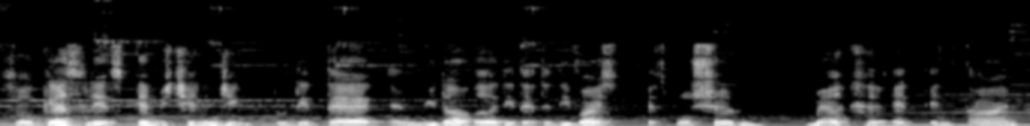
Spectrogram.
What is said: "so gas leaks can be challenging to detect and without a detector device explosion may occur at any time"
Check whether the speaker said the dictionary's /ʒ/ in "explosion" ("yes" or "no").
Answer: no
